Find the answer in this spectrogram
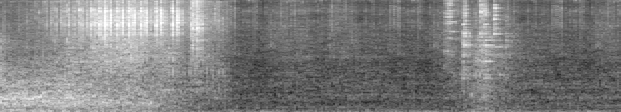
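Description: Mechanical sound effects for an animated title graphic: a loud metallic rush with a fast rattle, like a dial spinning, for the first two seconds. It then fades into a low rumble, with a brief second rattle about five seconds in.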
